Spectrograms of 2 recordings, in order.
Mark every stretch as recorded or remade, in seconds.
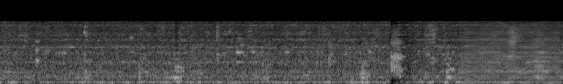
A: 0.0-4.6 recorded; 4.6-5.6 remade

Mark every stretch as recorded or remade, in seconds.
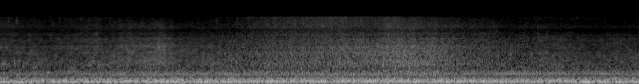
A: 0.0-2.2 remade; 2.2-5.4 recorded; 5.4-6.4 remade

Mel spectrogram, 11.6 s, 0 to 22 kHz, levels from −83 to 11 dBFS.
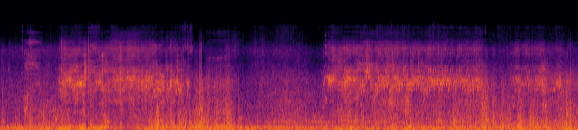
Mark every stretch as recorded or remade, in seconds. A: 0.0-1.2 recorded; 1.2-3.5 remade; 3.5-6.6 recorded; 6.6-7.2 remade; 7.2-11.6 recorded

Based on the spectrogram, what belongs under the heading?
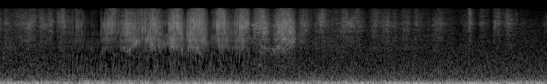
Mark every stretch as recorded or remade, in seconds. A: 0.0-0.7 recorded; 0.7-2.5 remade; 2.5-5.5 recorded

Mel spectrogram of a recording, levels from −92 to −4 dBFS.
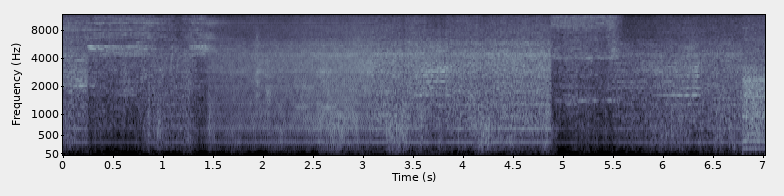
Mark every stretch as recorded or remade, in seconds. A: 0.0-1.4 recorded; 1.4-3.1 remade; 3.1-7.0 recorded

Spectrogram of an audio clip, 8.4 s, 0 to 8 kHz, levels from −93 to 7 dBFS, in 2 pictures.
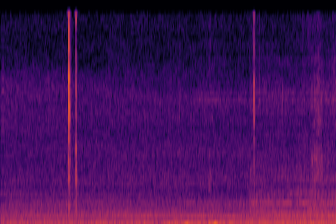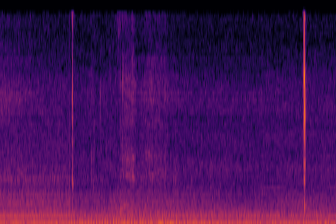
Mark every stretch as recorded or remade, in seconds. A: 0.0-2.4 recorded; 2.4-4.7 remade; 4.7-5.8 recorded; 5.8-7.5 remade; 7.5-8.4 recorded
